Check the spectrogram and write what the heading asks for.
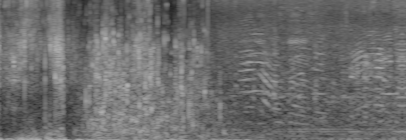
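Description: Loud splashing, churning water from someone plunging into the sea off a boat's ladder. About halfway in it gives way to voices calling out over the steady low hum of the boat's engine.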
